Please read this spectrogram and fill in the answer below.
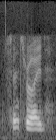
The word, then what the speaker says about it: Synthroid: Tell me if I'm pronouncing this right, Synthroid. – Yeah, Synthroid was,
